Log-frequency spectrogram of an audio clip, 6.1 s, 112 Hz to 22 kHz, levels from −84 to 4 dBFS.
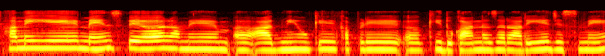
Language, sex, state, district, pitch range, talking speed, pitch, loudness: Hindi, female, Chandigarh, Chandigarh, 205-230 Hz, 160 wpm, 215 Hz, -17 LUFS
